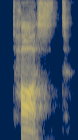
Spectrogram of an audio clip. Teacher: But, and then next, like a coin that won't get tossed, T-O-S-S-E-D, if you're not looking at the lyric video, T-O-S-S-E-D, that S-E-D, it sounds like T, tossed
